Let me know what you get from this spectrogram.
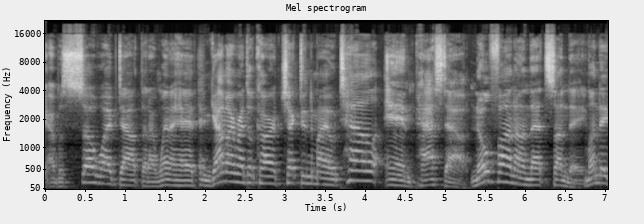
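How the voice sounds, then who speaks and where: A man's voice: mid-range voice, a bit bright. A young man hosting a podcast, telling a story as upbeat, playful scripted vlog narration. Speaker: podcast host.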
